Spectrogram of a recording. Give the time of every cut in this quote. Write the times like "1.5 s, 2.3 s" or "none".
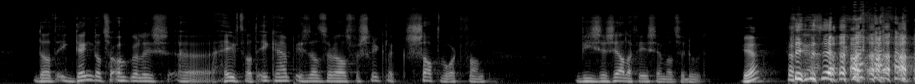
7.9 s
